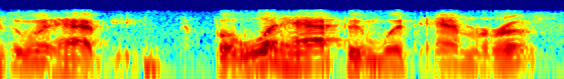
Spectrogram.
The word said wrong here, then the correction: Omarosa: if I'm saying her name right, is it Amorosa? – I think it's Omarosa. – Omarosa.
